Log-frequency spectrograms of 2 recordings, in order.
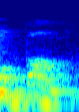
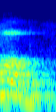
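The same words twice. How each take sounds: First: बॉम्ब said as "bom", ending on m; silent b. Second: बॉम्ब ending in an audible b after the m; final b sounded. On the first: Teacher showing students the correct pronunciation, silent b. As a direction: drop the b from बॉम्ब, close on m. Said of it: "pronunciation करेंगे तो हम बोलेंगे". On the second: Teacher repeating what is written for students, final b sounded. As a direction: pronounce बॉम्ब as written, b and all. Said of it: "क्या लिखा है?". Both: Shown as a demonstration.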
